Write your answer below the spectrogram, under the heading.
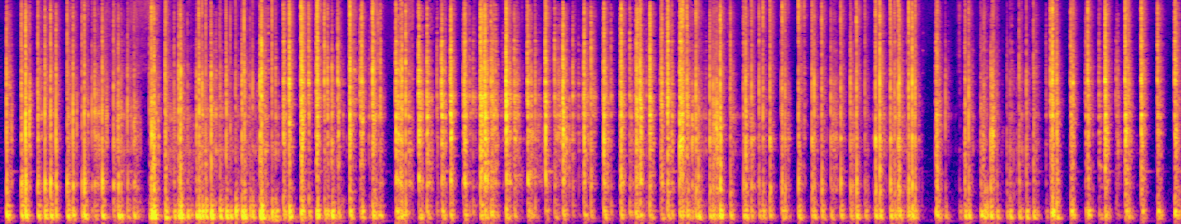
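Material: Polycarbonate.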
